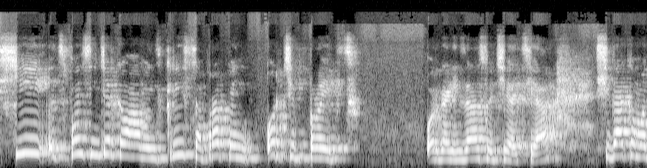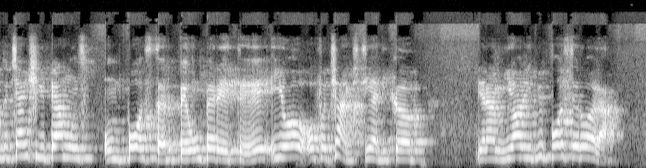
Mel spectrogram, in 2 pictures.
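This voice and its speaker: A woman speaks at a high pitch with ordinary pitch variation, and there is audible room echo along with noticeable background noise. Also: moderate pace. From Romania, Pitești. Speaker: student association representative. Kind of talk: interview.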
